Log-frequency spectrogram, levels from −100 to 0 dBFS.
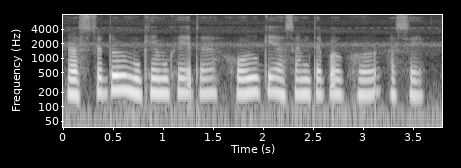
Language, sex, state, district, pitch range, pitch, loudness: Assamese, male, Assam, Sonitpur, 180-195 Hz, 190 Hz, -16 LUFS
